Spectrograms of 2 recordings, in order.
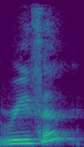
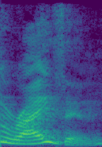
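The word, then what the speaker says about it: Rhysand: But she crashes into Reason. I don't like the way the name's pronounced. I don't either. I don't think anyone does. I kept saying Rysand because it looks like Rysand.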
